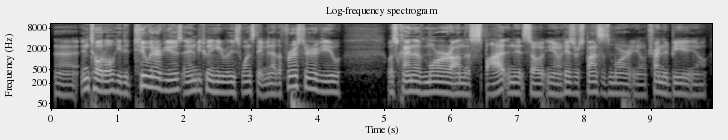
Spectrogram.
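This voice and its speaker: Low-voiced man rambling political commentary. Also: clean tone, dry recording, studio quality. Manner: halting, many fillers and restarts, mocking put-on voices.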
